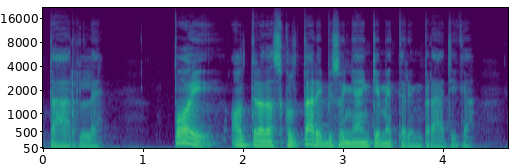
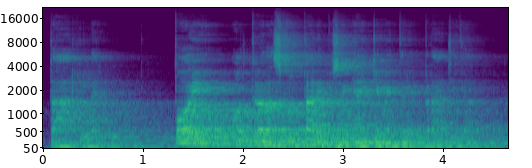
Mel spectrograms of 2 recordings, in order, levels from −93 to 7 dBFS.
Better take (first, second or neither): first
